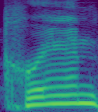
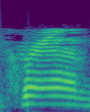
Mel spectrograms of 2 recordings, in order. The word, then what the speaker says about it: crayon: Let's do uh uh cray cray cray. It's Tony Mayo and his wife from Ann Arbor and we say cran because we're from Michigan.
